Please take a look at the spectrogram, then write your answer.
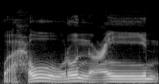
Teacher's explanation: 'Ain dibaca panjang. Nah, ini namanya mad arid li sukun lagi.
